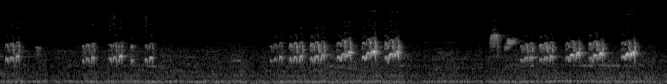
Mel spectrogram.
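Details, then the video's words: Caged red-whiskered bulbul, kept for two years, singing bursts of bright, bubbly chirped notes in quick clusters separated by short pauses. "chào mào 2 năm lồng đá tay"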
